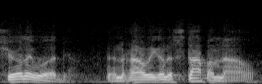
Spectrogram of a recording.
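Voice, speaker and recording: A dull old radio recording of a gruff spy chief, low and husky. His exasperated lines swing in pitch, in 1950s drama style. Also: very animated, fairly quick, heavily acted. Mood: frustrated. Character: gruff, bitter male bureau chief of spies.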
